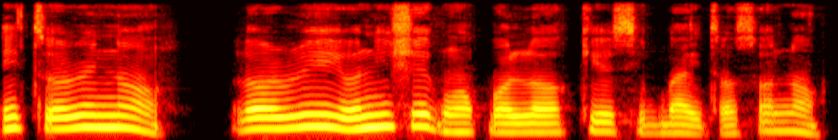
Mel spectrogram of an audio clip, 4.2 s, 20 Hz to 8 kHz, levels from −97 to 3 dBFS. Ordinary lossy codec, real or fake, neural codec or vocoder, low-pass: none; fake; codec, 16 kHz, 16 kbps, FreqCodec, larger model; 7.2 kHz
